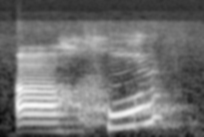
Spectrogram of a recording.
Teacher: Hum kat sini kita akan baca dengan jelas jelas dia adalah bacaan yang jelas Jangan dengungkan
